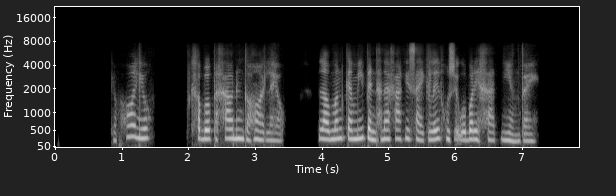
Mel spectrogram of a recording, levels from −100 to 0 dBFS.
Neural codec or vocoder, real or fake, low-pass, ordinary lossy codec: codec, 16 kHz, 0.7 kbps, FocalCodec; fake; none; none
